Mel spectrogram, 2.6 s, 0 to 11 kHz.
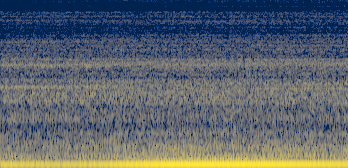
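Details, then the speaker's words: Wen 3420 variable-speed 8x12 mini wood lathe, first start-up, speed brought up toward maximum: deep even hum swelling slightly with speed, no knocks or wobble, no vibration, very smooth; normal motor run. "Still no vibration felt. Seems to be very smooth."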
